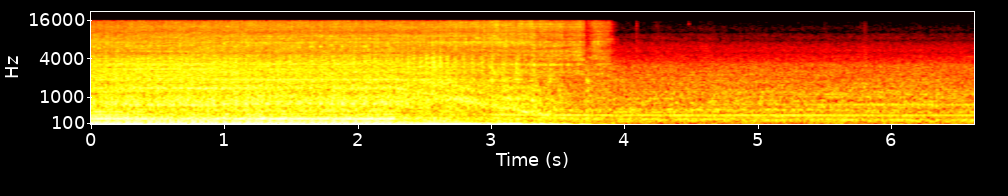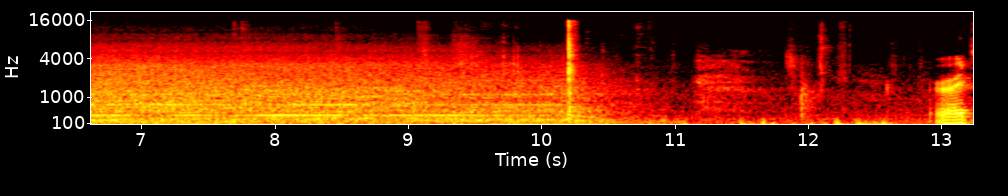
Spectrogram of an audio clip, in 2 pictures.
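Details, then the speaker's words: VW air-cooled 1835 flat-four with new 44 carbs and K&N filters, 120 cam, stock rockers, straight-cut gears and Bugpack stinger exhaust: a deep even rumble revs and settles to a smooth idle with no knocks or misses, running healthy. "that's what the motor sounds like with the new cars on"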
